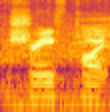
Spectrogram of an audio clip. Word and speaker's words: Shreveport: in sheep sheep shreveport sharif port that's the one everyone keeps reminding me how to say it and i keep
